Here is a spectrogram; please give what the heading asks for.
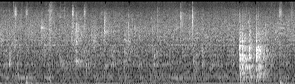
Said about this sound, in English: Once the oil is warm, I'm going to add in some onions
